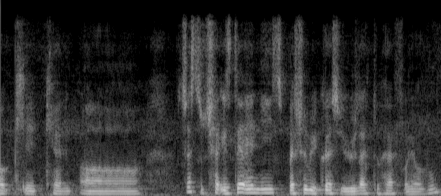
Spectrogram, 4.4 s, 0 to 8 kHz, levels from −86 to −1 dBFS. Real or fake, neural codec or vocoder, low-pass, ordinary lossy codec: fake; codec, 24 kHz, 6 kbps, HILCodec; 7.2 kHz; none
